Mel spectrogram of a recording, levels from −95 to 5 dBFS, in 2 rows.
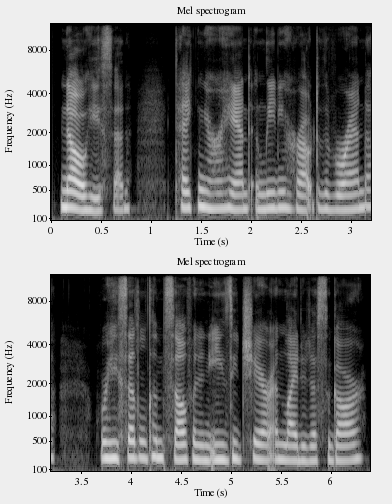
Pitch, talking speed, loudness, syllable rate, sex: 220 Hz, 235 wpm, -19 LUFS, 6.5 syllables/s, female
